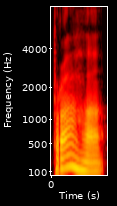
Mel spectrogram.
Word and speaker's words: Praha: um fingers crossed guys we call it praha I'm not sure that I I'm pronouncing praha uh correctly in English but frog I don't know I've never heard how people pronounced pronounce praha in English uh thank you for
